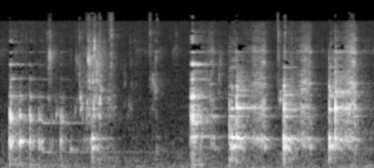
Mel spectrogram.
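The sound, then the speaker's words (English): A hot milk mixture with dissolved gelatin pours from a pan into a large bowl, with a series of short scrapes and clinks of metal against crockery as it empties. No one speaks. “Now that's done, I'm going to pour it into a large bowl.”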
